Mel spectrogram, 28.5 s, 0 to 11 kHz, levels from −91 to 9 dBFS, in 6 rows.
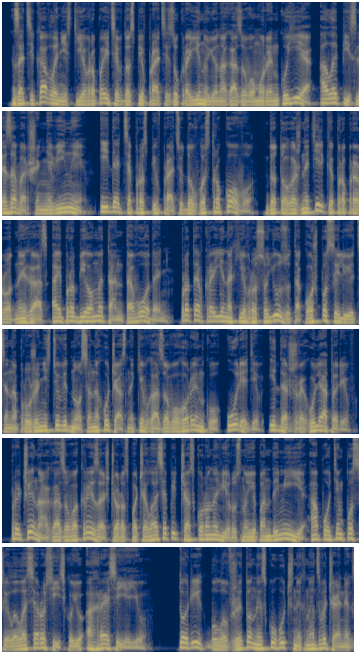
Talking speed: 140 wpm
